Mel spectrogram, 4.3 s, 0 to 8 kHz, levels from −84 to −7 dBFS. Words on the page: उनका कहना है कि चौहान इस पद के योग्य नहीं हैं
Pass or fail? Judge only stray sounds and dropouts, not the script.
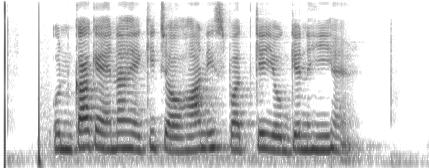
pass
